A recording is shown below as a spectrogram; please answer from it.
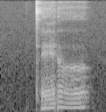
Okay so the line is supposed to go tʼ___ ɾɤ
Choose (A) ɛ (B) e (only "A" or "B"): A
